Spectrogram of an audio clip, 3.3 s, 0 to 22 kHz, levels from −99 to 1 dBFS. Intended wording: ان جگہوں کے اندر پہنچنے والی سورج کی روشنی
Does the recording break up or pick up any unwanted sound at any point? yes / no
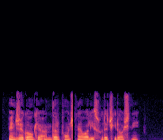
yes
